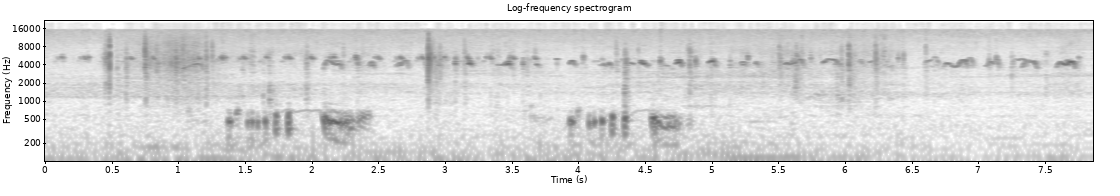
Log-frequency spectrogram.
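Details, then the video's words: Pigeon giving two short, throaty rolling coos a couple of seconds apart, among constant high chirping from small birds and occasional sharp flapping and clatter sounds. "صوت الحمامة " _ Sound of pigeon"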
